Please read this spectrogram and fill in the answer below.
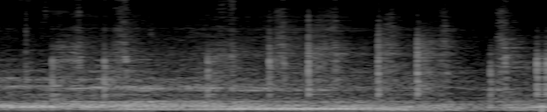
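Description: Writing on a board: a quick run of short scratching strokes and taps, several a second, over a low steady hum.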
